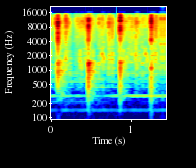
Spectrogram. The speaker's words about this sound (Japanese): イエスに今大きな拍手していきましょう。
